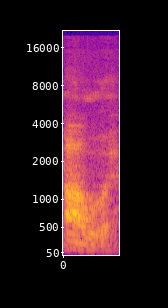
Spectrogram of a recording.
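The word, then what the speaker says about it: hour: ध्यान रखिएगा, इसके साथ आप क्या लगाएंगे, आर्टिकल एन लगता है, ध्यान रखें, जैसे आवर, ठीक है, इसका उच्चारण होता है ऑनर, इसका उच्चारण आप करते हैं आवर, ठीक है। इन दोनों के साथ है आर्टिकल ए लगाने का प्रयास न करें।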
